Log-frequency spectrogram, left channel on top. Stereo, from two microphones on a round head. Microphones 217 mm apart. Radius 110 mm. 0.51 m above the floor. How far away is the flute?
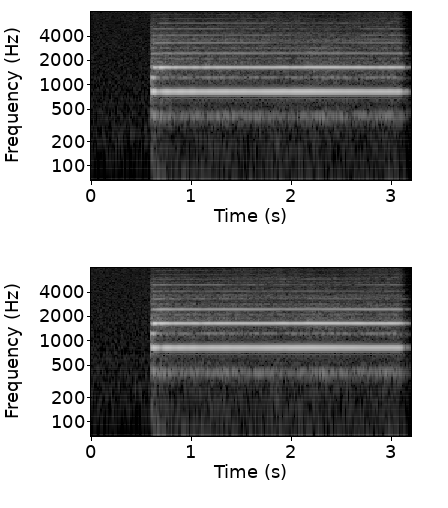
About 0.7 m.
